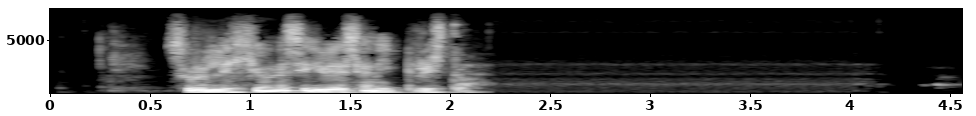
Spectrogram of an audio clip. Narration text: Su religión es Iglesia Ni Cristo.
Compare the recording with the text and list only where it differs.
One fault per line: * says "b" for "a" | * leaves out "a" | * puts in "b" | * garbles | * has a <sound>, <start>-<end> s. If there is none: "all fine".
all fine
